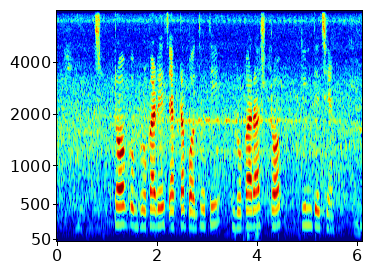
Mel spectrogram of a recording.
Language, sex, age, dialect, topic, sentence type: Bengali, female, 18-24, Western, banking, statement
